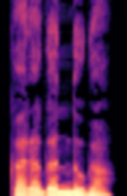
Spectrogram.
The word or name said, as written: ಕರಗಂದುಗ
